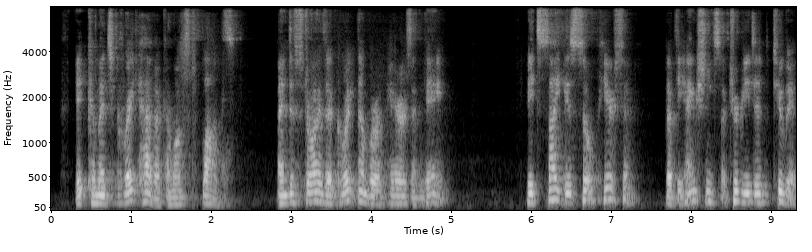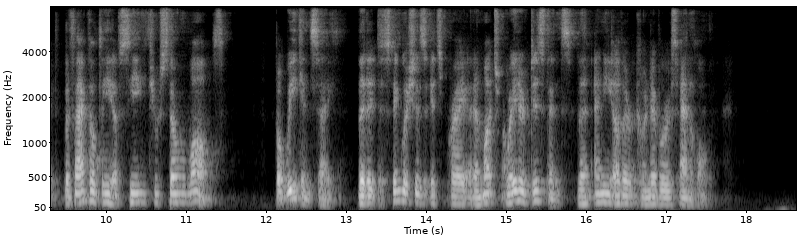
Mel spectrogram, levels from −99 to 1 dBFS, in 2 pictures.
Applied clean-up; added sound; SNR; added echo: neural mask model DeepFilterNet 3.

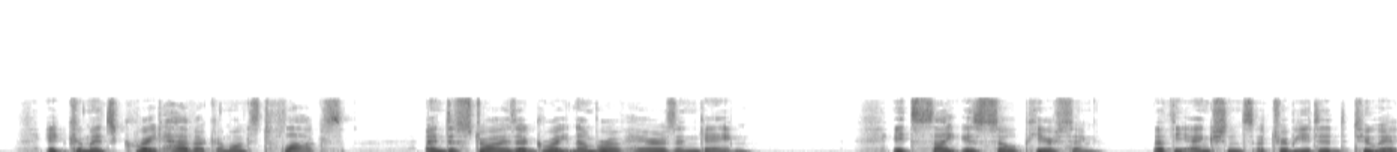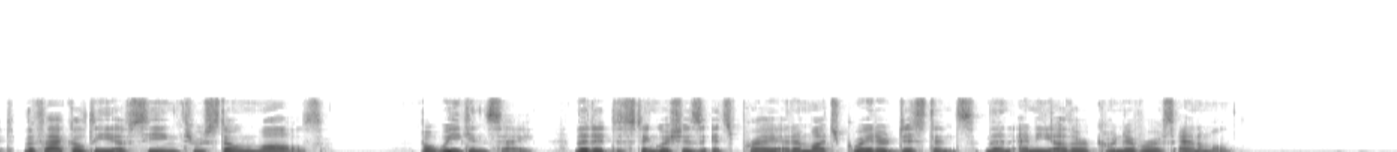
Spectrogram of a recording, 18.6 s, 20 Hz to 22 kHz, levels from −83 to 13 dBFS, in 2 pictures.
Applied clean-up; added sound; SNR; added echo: none; none; none; none.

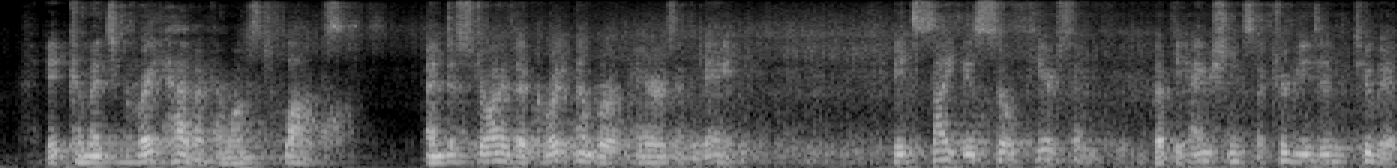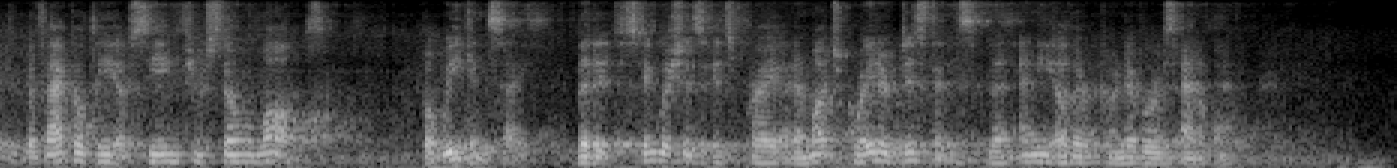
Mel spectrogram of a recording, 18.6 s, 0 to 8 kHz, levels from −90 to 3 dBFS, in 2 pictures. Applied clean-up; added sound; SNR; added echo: neural separator model SepFormer DNS4.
